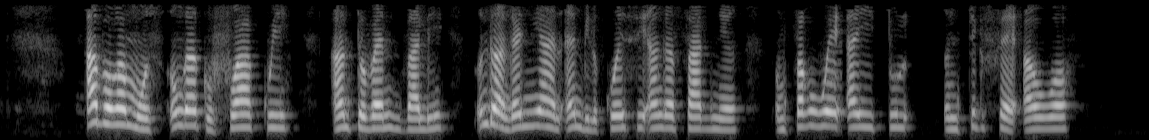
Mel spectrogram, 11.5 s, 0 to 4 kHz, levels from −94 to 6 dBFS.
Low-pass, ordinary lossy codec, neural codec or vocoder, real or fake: 3.6 kHz; MP3, 32 kbps; none; real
